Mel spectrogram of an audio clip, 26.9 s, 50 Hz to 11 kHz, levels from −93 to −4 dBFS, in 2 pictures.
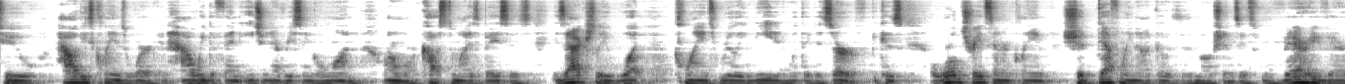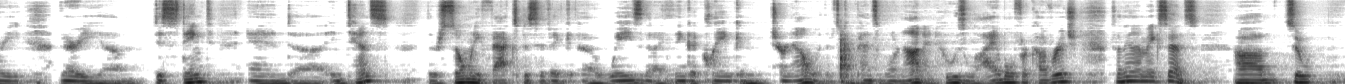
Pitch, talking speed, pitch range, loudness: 95 Hz, 185 wpm, 90-115 Hz, -24 LUFS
